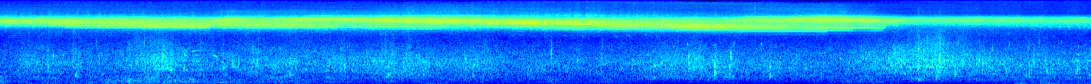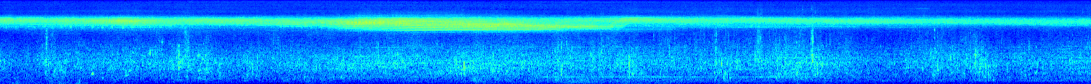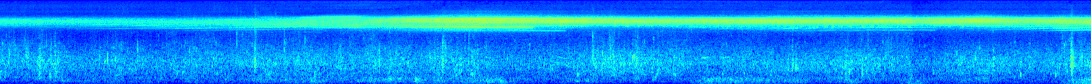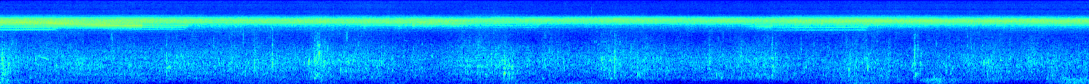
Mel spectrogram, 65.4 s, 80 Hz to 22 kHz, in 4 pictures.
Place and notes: Stones statues of fox and mysterious scenery.
Marantz PMD661MKII recorder with microphone ST M/S AKG Blue line CK 94 and Sennheiser mkh 416 p48
中国地方, 日本, 30 July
